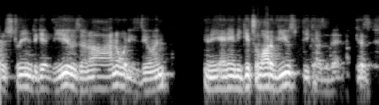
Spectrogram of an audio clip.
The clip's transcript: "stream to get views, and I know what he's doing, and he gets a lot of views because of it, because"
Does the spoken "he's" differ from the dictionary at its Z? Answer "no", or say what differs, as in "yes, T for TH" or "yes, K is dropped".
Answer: no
